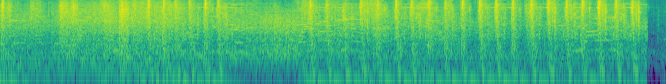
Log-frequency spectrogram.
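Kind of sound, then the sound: sound effect, gunfire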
